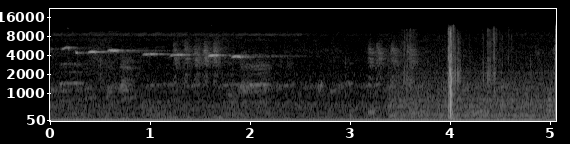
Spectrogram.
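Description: Near silence with faint bird chirping in the background over the first two seconds, and one short faint click about four seconds in.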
